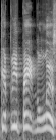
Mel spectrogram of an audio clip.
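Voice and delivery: play-acted, very high-pitched, forceful, demanding voice. Retelling the casting director slamming his fist on the table, mock forceful demand. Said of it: "slammed his fist on the table and said".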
